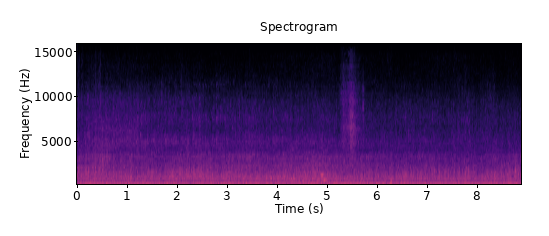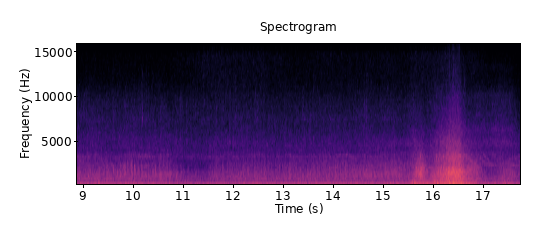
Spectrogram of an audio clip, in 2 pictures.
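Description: Drag racing cars roll up to the start lanes at a nostalgia racing meet, a continuous low engine rumble at a distance with a brief hissing burst near the end.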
